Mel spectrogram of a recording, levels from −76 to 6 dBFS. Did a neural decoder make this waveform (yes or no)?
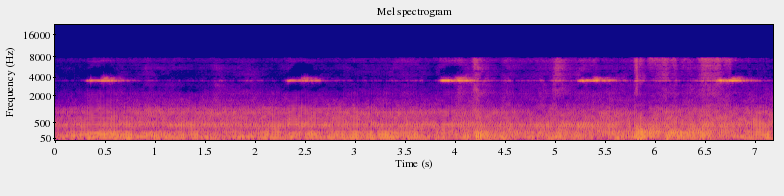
yes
